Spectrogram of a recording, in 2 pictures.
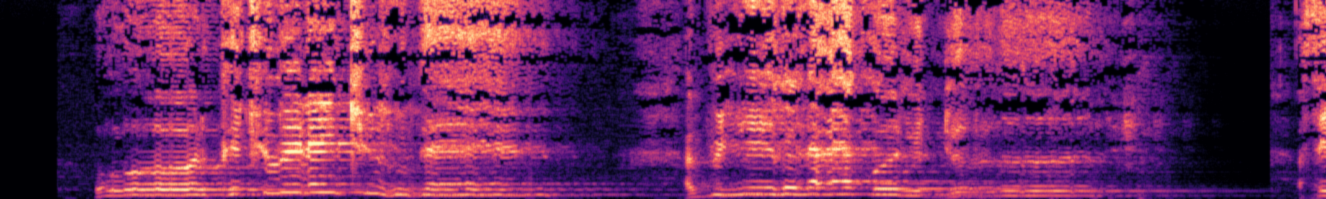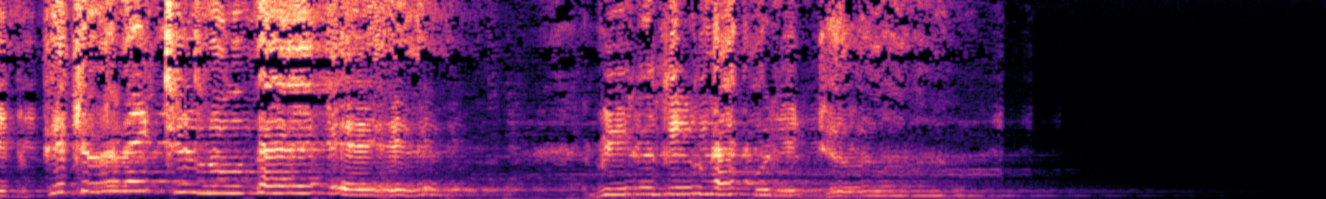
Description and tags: Auto Tune Sample
Here's a sample I made using the FL Studio Pitcher VST plugin. I used the VST in Audacity in combination with AM Pitch Shifter plug in.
